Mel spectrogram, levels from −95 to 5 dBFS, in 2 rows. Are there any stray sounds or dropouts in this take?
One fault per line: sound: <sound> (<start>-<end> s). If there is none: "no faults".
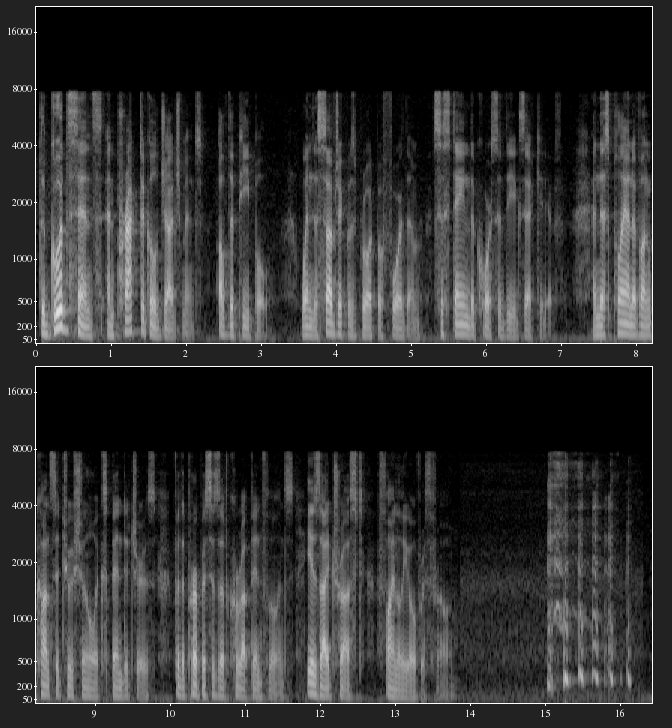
sound: laugh (15.0-16.2 s)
